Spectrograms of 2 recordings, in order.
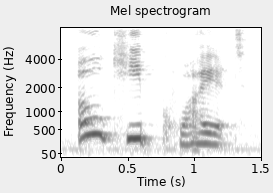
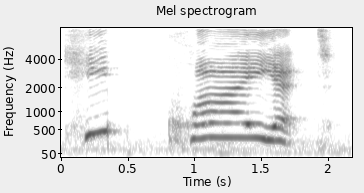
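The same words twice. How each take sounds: First: Put-on a tearful girl hollering at her brother; hollered. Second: Put-on girl yelling at her brother with tears; hollered again. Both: A narrator's reading. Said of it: "hollered Fern".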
